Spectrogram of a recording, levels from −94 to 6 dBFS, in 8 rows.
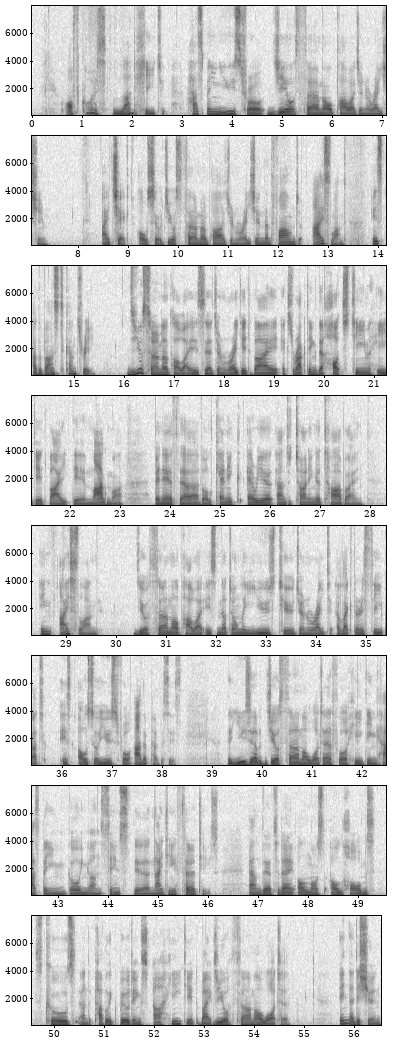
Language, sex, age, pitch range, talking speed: English, male, 50-69, 120-150 Hz, 100 wpm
